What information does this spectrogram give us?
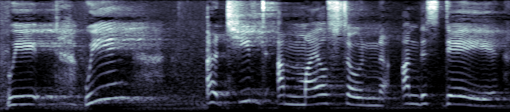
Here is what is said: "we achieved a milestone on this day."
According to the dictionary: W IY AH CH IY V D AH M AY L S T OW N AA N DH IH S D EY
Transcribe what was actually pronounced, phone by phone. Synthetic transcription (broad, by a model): W IY AH CH IY V D AH M AY L S T OW N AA N DH IH S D EY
